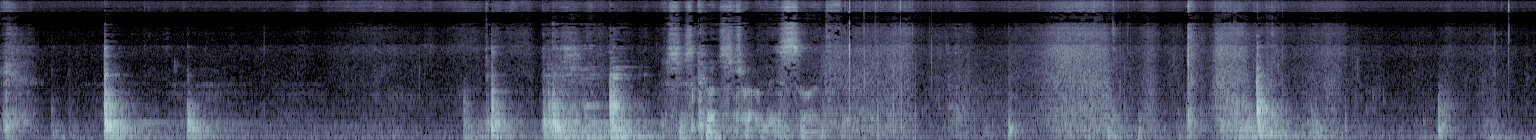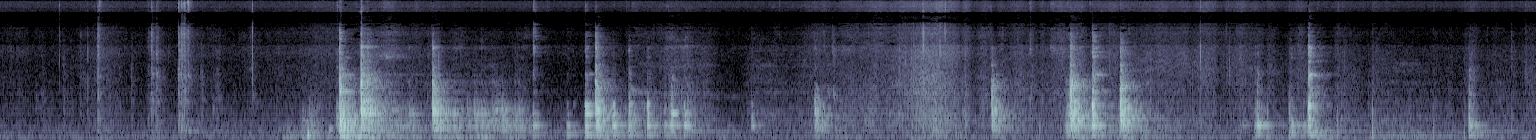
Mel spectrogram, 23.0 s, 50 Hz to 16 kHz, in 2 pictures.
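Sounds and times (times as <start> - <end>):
rustling: 2.6 - 14.0, 16.7 - 23.0
metal clinks and knocks: 18.9 - 23.0.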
